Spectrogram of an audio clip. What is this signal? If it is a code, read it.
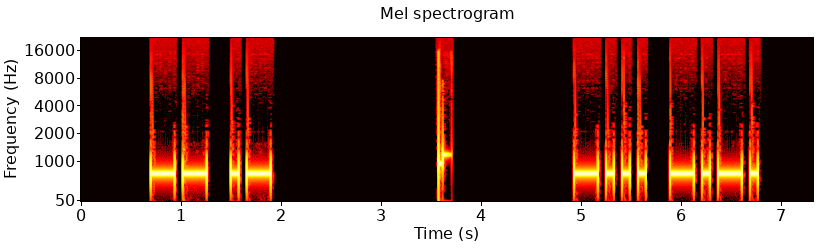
Morse code, heard as a keyed tone, about 15 wpm, 700 Hz. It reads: MA BC
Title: US States and Canadian Provinces 15wpm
